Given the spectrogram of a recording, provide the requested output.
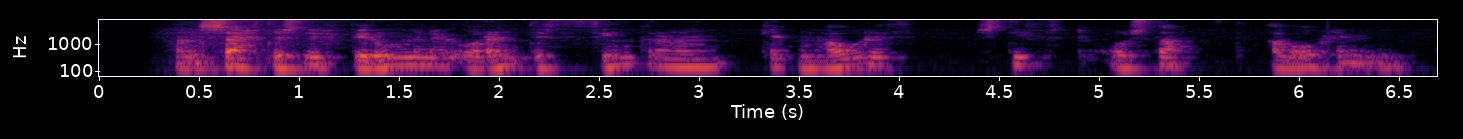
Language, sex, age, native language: Icelandic, male, 20-29, Icelandic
